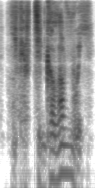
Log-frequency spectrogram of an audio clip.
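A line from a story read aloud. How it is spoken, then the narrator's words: Hiss. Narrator (Russian): прошипела Катя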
